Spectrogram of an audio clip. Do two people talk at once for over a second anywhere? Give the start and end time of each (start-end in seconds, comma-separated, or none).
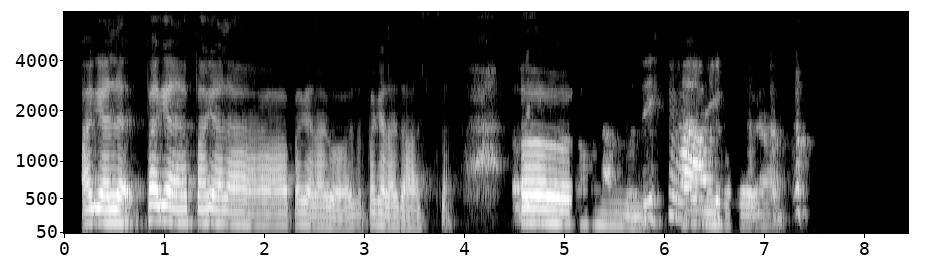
4.5-6.6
